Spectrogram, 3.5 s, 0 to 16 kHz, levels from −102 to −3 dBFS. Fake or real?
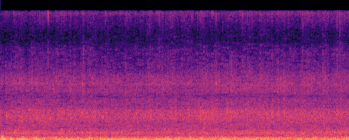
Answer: real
